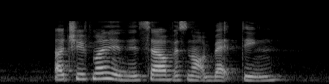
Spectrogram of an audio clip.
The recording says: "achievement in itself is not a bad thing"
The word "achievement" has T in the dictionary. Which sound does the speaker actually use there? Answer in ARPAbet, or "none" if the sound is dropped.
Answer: none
